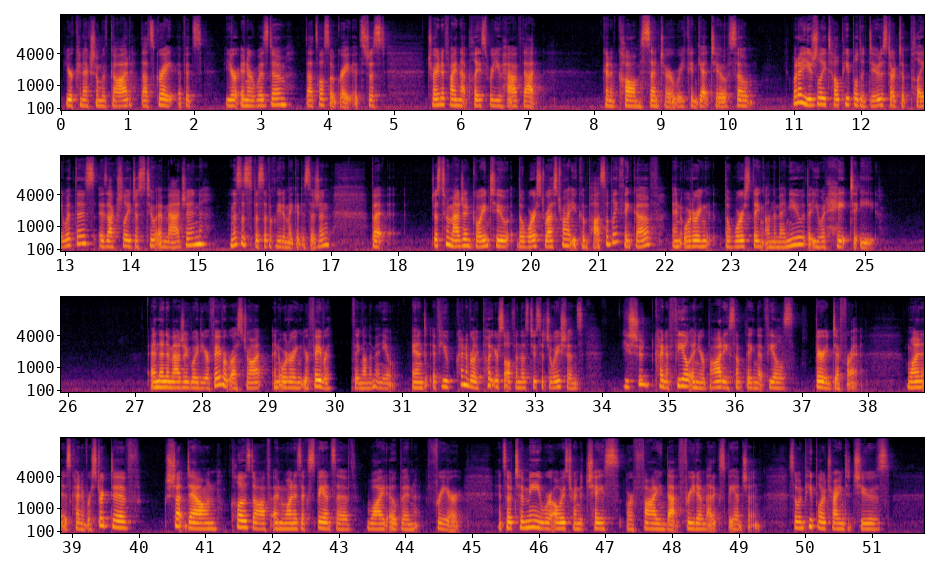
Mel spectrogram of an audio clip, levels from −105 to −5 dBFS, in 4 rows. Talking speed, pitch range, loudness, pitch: 195 wpm, 170-195 Hz, -31 LUFS, 180 Hz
